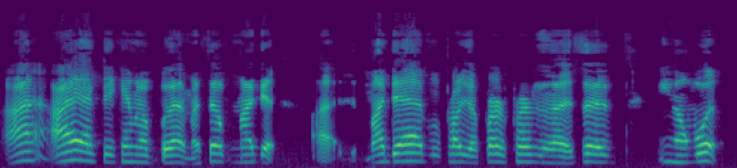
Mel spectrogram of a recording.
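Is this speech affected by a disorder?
Yes: double hemiplegia cerebral palsy; left brain involvement.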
